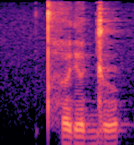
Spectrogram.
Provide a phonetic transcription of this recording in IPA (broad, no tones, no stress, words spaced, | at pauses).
t̪ʰəɾʲəɡʲʊ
